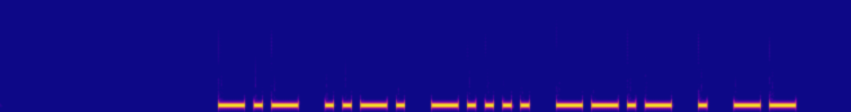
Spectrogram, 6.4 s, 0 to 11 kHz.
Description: Morse code, heard as a keyed tone, about 18 wpm, 700 Hz. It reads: KF6QEM
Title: Speed Racing - USA 2x3 Call Signs 15wpm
